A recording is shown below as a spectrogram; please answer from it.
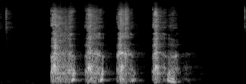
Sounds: Cough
